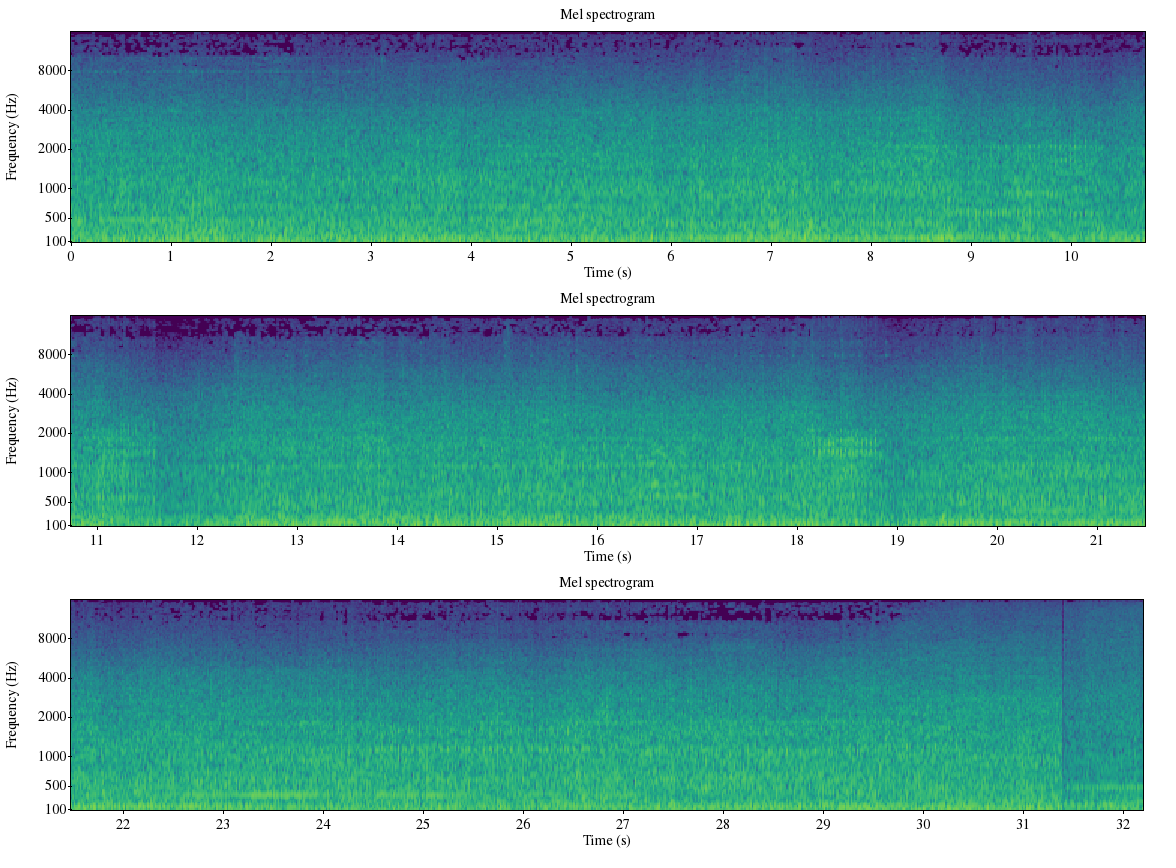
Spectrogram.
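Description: A farm machine's engine runs steadily at a constant speed, with a low hum throughout; it drives the machinery of an olive harvest, a loader carrying the olive hopper. The level dips briefly twice.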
